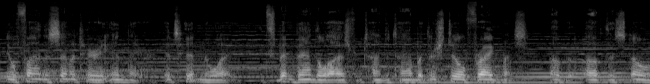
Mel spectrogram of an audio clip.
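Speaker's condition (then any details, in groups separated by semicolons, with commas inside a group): No condition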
